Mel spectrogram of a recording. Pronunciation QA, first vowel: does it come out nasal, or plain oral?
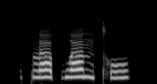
oral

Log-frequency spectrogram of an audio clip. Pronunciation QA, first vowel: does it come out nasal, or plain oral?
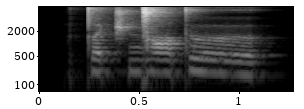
oral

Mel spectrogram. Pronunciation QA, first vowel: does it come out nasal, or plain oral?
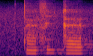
nasal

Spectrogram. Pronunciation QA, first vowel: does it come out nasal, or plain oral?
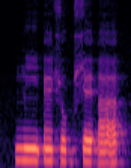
nasal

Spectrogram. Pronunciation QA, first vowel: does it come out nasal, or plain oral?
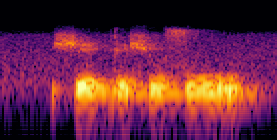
oral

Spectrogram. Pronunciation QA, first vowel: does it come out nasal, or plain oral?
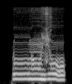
nasal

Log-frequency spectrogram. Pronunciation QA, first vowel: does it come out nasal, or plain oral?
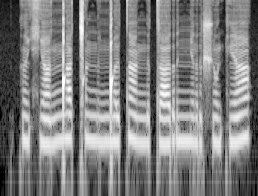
nasal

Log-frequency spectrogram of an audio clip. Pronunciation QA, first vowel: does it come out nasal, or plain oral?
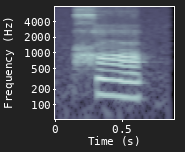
nasal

